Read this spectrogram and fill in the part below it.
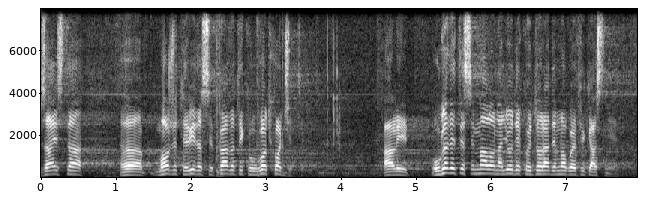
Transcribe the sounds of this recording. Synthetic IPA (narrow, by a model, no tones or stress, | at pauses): zajist̪a | mo̞ʒet̪eʋiːd̪ase̞pɾaːʋd̪at̪ekokoɡo̞d̪xo̞t͡ɕe̞t̪ʰe | aliuɡle̞d̪ajt̪e̞se̞malo̞naʎuːd̪eko̞jit̪oɾaːd̪emno̞ɡoefikasnijḛ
